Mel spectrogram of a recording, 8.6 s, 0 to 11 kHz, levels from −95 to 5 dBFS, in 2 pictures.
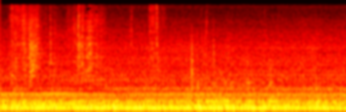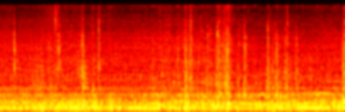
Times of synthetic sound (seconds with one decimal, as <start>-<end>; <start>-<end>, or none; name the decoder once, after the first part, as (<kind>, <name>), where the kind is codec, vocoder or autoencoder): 4.8-8.6 (vocoder, WaveNeXt)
